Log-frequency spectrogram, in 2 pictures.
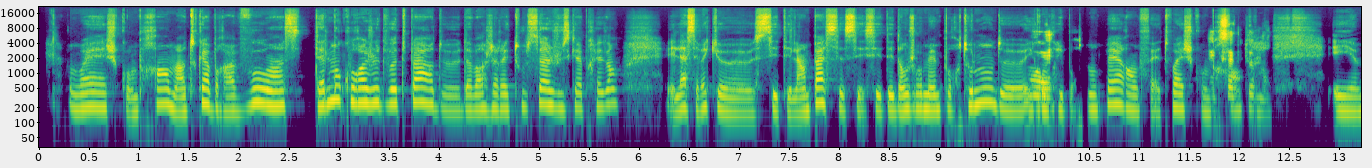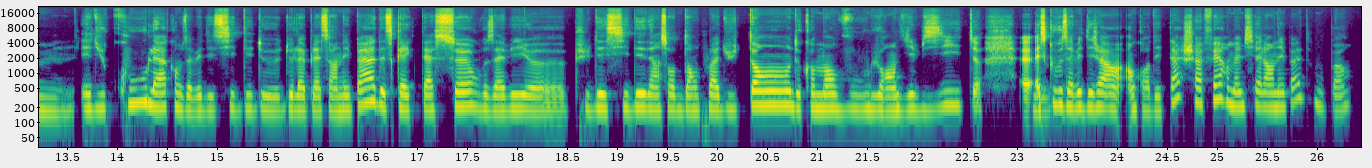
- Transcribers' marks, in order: tapping
- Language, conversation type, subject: French, advice, Comment prenez-vous soin d’un proche malade ou âgé, et comment réaménagez-vous votre emploi du temps pour y parvenir ?
- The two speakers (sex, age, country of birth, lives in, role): female, 35-39, France, Germany, advisor; female, 50-54, France, France, user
